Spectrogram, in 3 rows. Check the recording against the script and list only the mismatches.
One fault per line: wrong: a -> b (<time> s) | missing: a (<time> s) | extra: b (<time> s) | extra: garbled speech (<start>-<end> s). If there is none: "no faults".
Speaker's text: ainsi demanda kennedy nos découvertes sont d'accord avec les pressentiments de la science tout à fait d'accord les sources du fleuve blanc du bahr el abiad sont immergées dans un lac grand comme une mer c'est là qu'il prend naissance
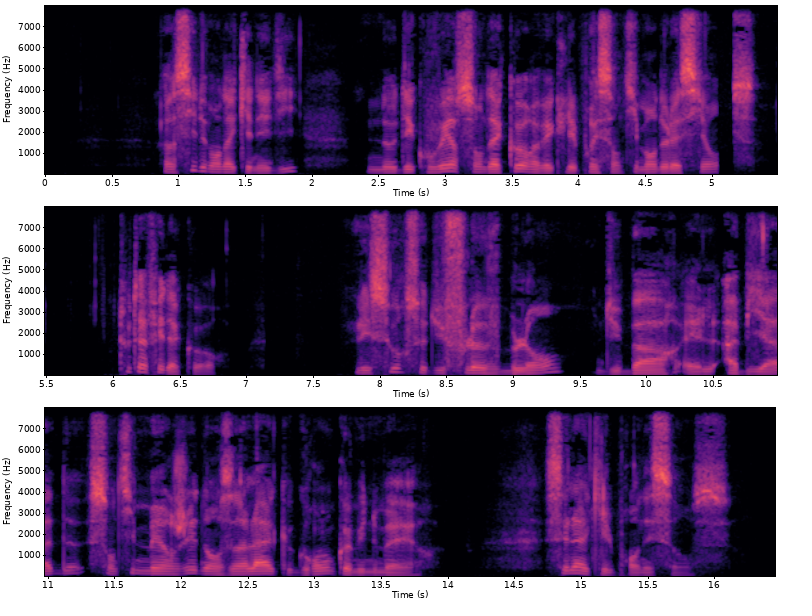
no faults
